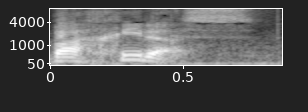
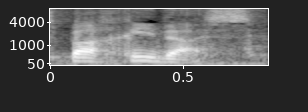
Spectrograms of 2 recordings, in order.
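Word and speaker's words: Bacchides: He confirms that Alcimus should be the high priest, and he sends an army under the supervision of Bacchidas. That's the Hebrew pronunciation. The English is spelled B-A-C-C-H-I-D-E-S. I'm not even sure how the Greek pronunciation goes, but in the Hebrew, it's Bacchidas.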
